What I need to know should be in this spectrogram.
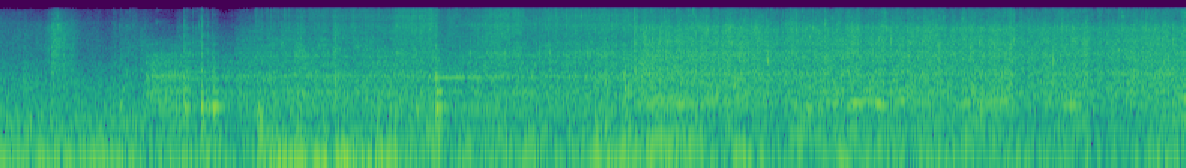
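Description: Meat sizzles loudly on a hot griddle.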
